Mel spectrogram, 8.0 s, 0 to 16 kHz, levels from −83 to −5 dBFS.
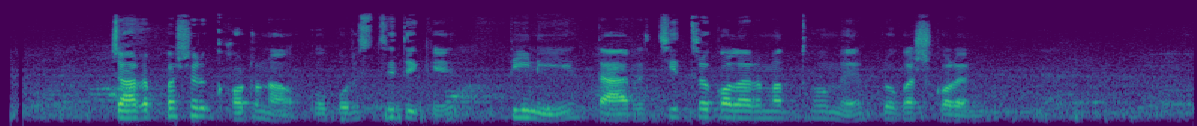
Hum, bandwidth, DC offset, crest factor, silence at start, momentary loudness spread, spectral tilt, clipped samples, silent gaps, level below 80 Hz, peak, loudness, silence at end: none; 11.5 kHz; under 0.1%; 24 dB; 0.1 s; 22 LU; -2.5 dB/octave; under 0.1%; none; -86 dBFS; -10 dBFS; -32 LUFS; 0 s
